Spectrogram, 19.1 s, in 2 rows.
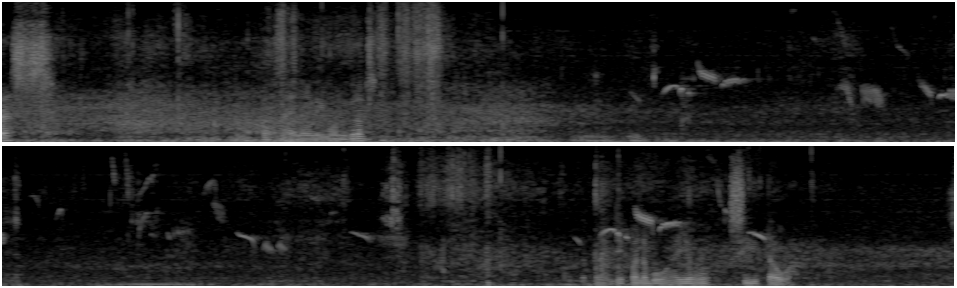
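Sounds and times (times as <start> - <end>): small birds chirping: 0.0 - 19.0
low rumble: 0.2 - 6.6.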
